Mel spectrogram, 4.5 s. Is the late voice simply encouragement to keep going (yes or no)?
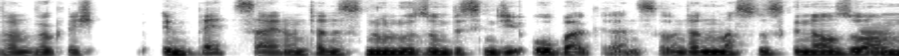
yes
